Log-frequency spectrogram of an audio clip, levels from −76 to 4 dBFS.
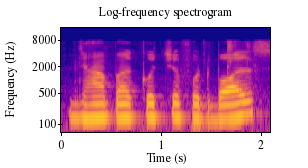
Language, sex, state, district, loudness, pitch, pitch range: Hindi, male, Bihar, Patna, -14 LUFS, 145 Hz, 140-145 Hz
